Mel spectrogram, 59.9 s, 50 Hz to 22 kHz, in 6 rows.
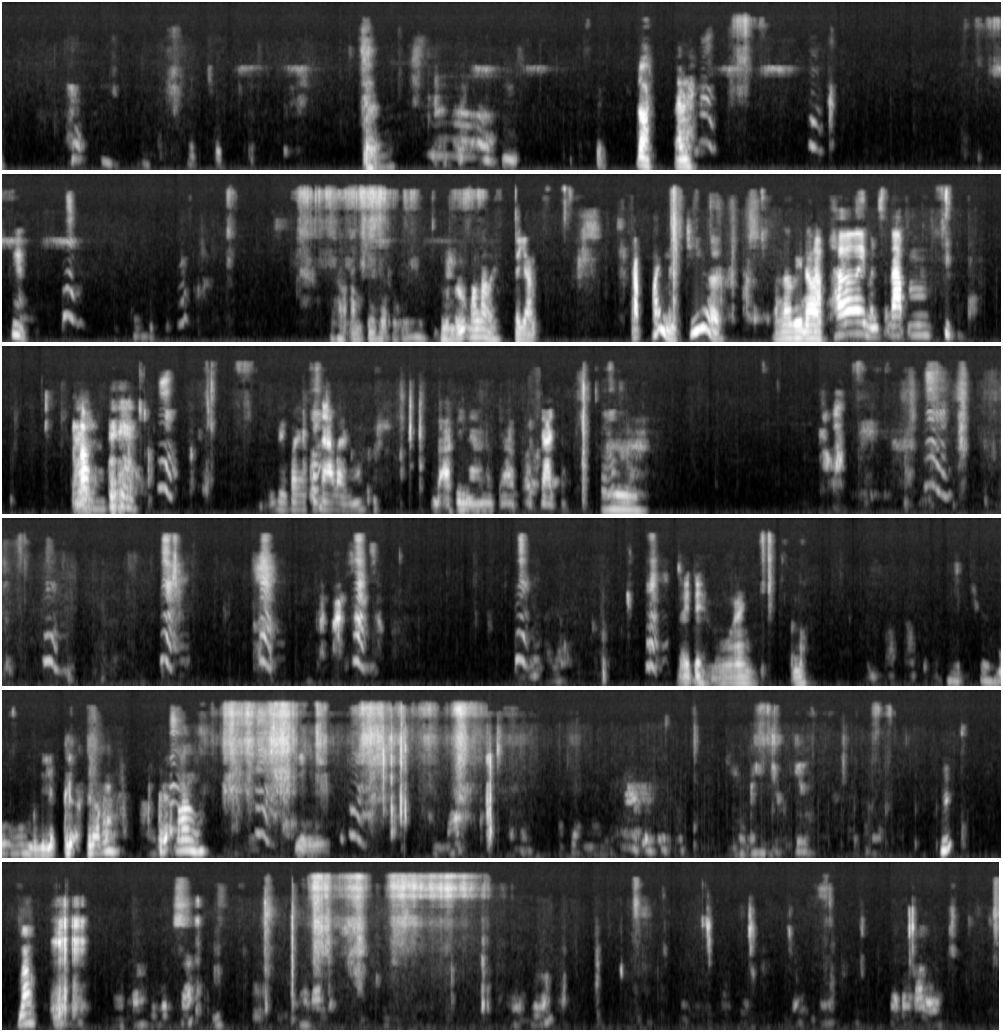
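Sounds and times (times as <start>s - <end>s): young monkey squeaking: 29.2s - 29.5s, 31.6s - 31.8s.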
